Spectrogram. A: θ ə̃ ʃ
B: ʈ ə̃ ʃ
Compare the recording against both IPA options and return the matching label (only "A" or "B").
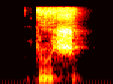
B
